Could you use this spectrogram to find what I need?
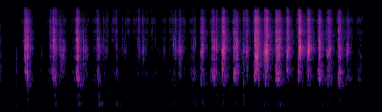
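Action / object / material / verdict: scrape / scratch-art card with black coating over foil, wooden stylus / coated foil card / none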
